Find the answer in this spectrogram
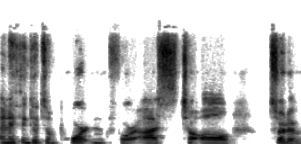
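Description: This woman has a plain, everyday voice with a Canadian accent and a medium pitch. She talks at a moderate pace with fairly even intonation over a quiet background. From Northern Alberta, Canada. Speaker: author and psychic medium. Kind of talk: casual interview.

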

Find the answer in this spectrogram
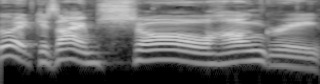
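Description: A man's put-on character voice, fairly high and full of lively intonation, in a very clean recording with a silent background.

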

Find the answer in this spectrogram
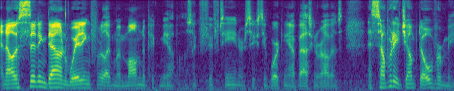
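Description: Talking at a very fast pace, a man with a fairly low pitch shows vocal fry, a bright, sharp tone, lively intonation and big swings in loudness. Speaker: singer-songwriter. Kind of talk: casual interview chat. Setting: recorded remotely in quarantine, home.

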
